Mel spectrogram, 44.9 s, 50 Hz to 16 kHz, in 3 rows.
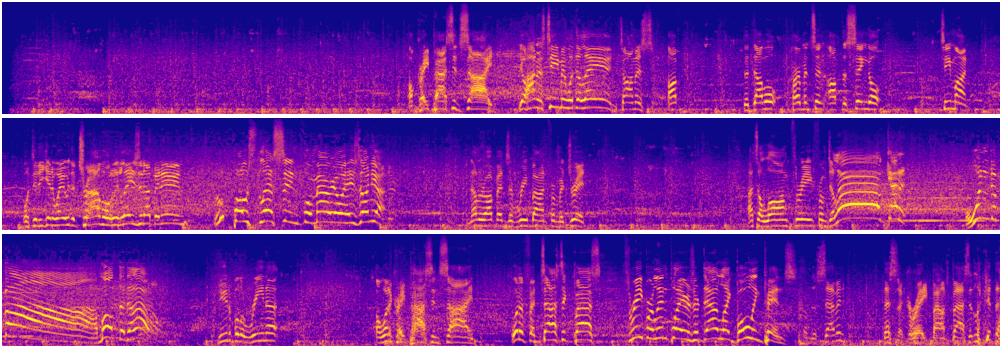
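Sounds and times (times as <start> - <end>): crowd noise: 0.1 - 44.9.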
